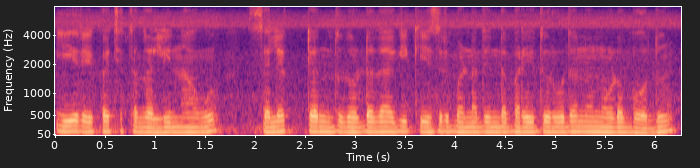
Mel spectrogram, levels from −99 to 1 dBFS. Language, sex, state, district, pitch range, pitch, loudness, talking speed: Kannada, male, Karnataka, Koppal, 110-120 Hz, 115 Hz, -16 LUFS, 105 wpm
